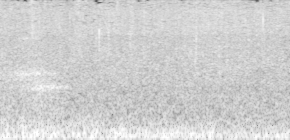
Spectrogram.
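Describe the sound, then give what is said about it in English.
A rainstorm, with dense rainfall hissing and pattering steadily without pause as a continuous broad wash of noise. No voices. “I'm not scared of the storm, okay?”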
